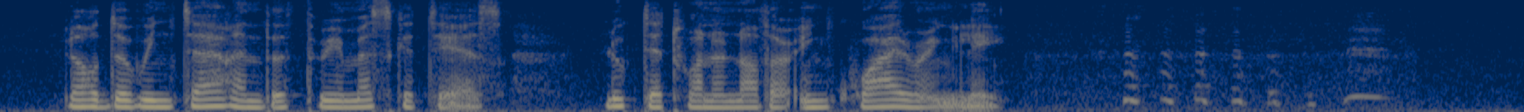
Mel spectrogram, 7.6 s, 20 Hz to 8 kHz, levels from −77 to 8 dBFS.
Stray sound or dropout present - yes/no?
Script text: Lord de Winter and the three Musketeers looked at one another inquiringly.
yes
